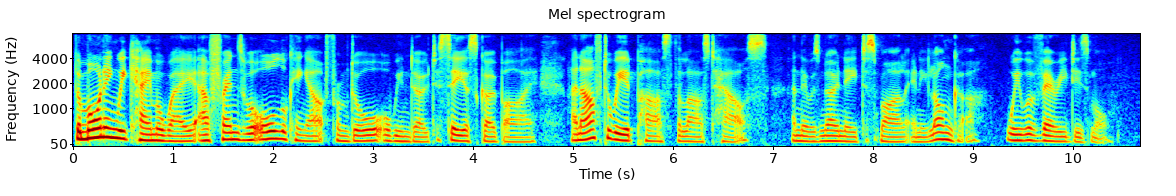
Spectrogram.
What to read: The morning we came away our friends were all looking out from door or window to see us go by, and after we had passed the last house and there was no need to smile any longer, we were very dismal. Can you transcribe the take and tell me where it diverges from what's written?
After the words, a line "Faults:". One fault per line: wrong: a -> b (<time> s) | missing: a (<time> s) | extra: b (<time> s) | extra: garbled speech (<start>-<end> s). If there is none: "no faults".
The morning we came away our friends were all looking out from door or window to see us go by, and after we had passed the last house and there was no need to smile any longer, we were very dismal.
Faults:
no faults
